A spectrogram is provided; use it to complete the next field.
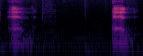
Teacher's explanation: You add a vowel sound, right? You add this eh sound like in best or get, and then you add that n sound.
